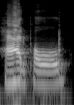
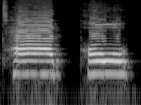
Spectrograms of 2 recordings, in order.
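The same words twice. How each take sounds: First: Said in the usual way. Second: Tadpole drawn out slowly; slow blending. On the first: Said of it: "So we have tadpole". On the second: Shown as a demonstration. Teacher blending tadpole for students, slowly. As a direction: stretch the word for the class. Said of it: "We remember that sneaky E".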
